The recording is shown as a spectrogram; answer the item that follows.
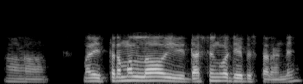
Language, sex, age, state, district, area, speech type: Telugu, male, 30-45, Andhra Pradesh, Guntur, urban, conversation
